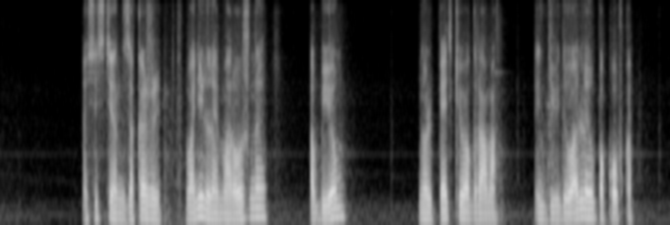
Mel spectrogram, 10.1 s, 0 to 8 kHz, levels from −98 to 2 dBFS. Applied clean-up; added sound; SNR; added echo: neural mask model RNNoise.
